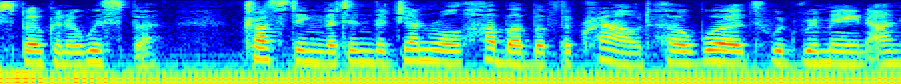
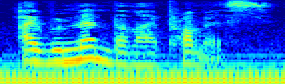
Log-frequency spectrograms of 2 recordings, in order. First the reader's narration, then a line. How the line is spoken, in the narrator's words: he said quietly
